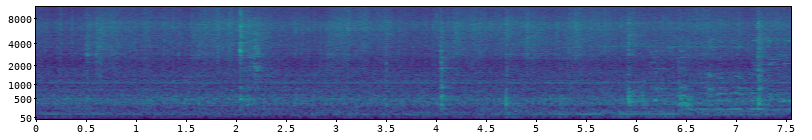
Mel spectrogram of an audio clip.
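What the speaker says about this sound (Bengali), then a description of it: "ভালো করে নেড়ে নেব।" Coconut and sugar being stirred in a pan for a cashew-coconut sweet, a steady scraping and soft sizzle with occasional sharper clinks of the spoon against the pan, close and continuous.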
